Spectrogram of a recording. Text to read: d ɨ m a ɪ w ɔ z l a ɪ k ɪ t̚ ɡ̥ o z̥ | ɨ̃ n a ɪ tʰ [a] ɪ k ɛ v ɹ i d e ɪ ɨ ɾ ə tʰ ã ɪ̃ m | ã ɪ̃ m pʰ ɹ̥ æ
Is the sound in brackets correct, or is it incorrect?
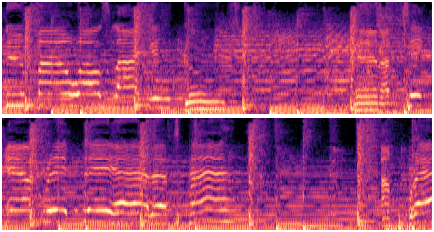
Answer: incorrect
